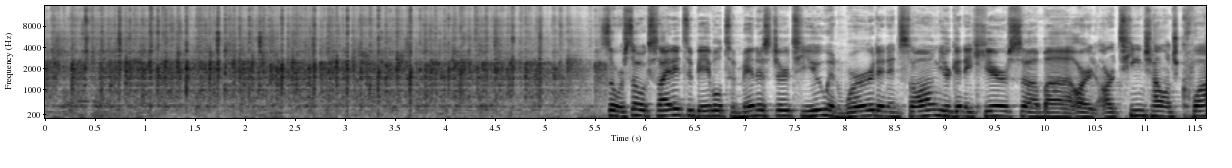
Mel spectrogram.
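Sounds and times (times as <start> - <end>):
audience applause: 0.0 - 5.6
speech: 5.6 - 11.6.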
